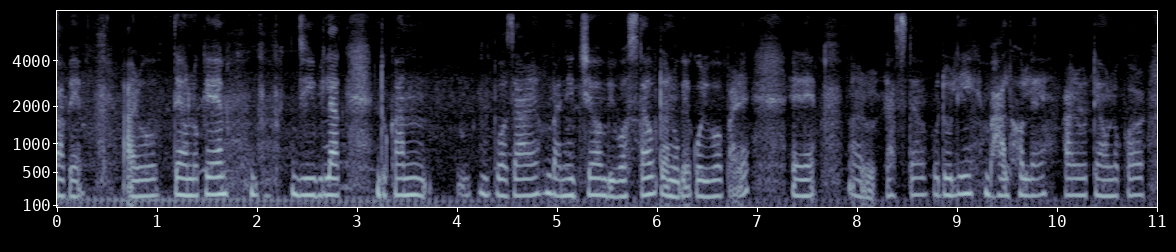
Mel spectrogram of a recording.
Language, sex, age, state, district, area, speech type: Assamese, female, 18-30, Assam, Charaideo, rural, spontaneous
